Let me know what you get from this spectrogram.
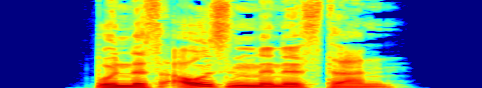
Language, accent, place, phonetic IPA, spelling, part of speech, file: German, Germany, Berlin, [ˌbʊndəsˈaʊ̯sənmiˌnɪstɐn], Bundesaußenministern, noun, De-Bundesaußenministern.ogg
- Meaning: dative plural of Bundesaußenminister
